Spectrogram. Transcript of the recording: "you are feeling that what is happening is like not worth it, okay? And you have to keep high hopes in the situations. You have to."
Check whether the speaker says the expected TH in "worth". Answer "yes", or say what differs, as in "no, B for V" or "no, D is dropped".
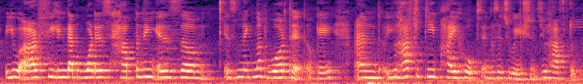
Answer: no, T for TH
